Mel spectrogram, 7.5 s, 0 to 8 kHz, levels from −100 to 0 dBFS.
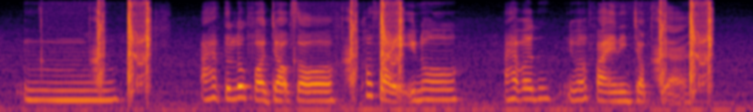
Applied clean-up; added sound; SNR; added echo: none; Camera; -3 dB; none.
